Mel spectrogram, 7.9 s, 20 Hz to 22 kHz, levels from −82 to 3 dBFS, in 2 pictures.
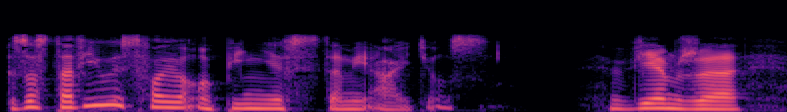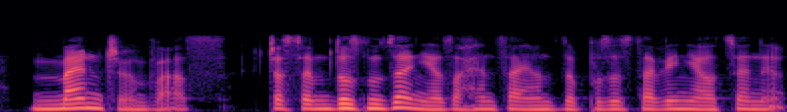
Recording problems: high frequencies cut off; noticeable; nothing above 5.5 kHz

